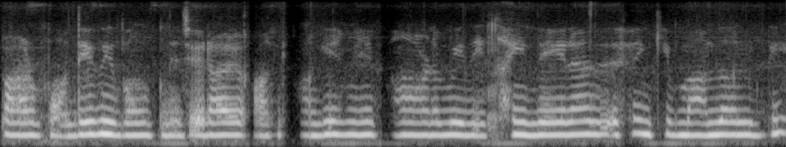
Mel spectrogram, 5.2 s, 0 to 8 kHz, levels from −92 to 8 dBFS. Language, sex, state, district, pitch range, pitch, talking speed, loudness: Hindi, female, Chhattisgarh, Sukma, 245-260 Hz, 250 Hz, 230 wpm, -15 LUFS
